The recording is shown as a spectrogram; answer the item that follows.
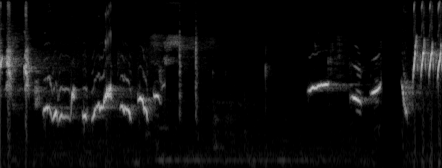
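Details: White-rumped shama song used as a lure to get other shamas singing; quick warbled slurred notes, a pause, then a clear whistled phrase and a bright rapid trill at the end.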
